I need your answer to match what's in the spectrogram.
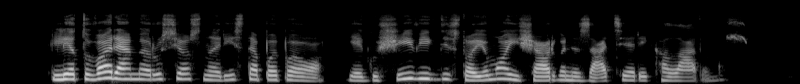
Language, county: Lithuanian, Alytus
